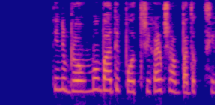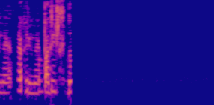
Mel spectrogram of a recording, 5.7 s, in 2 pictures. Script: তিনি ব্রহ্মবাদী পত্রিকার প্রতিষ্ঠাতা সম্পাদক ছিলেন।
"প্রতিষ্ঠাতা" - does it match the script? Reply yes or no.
no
